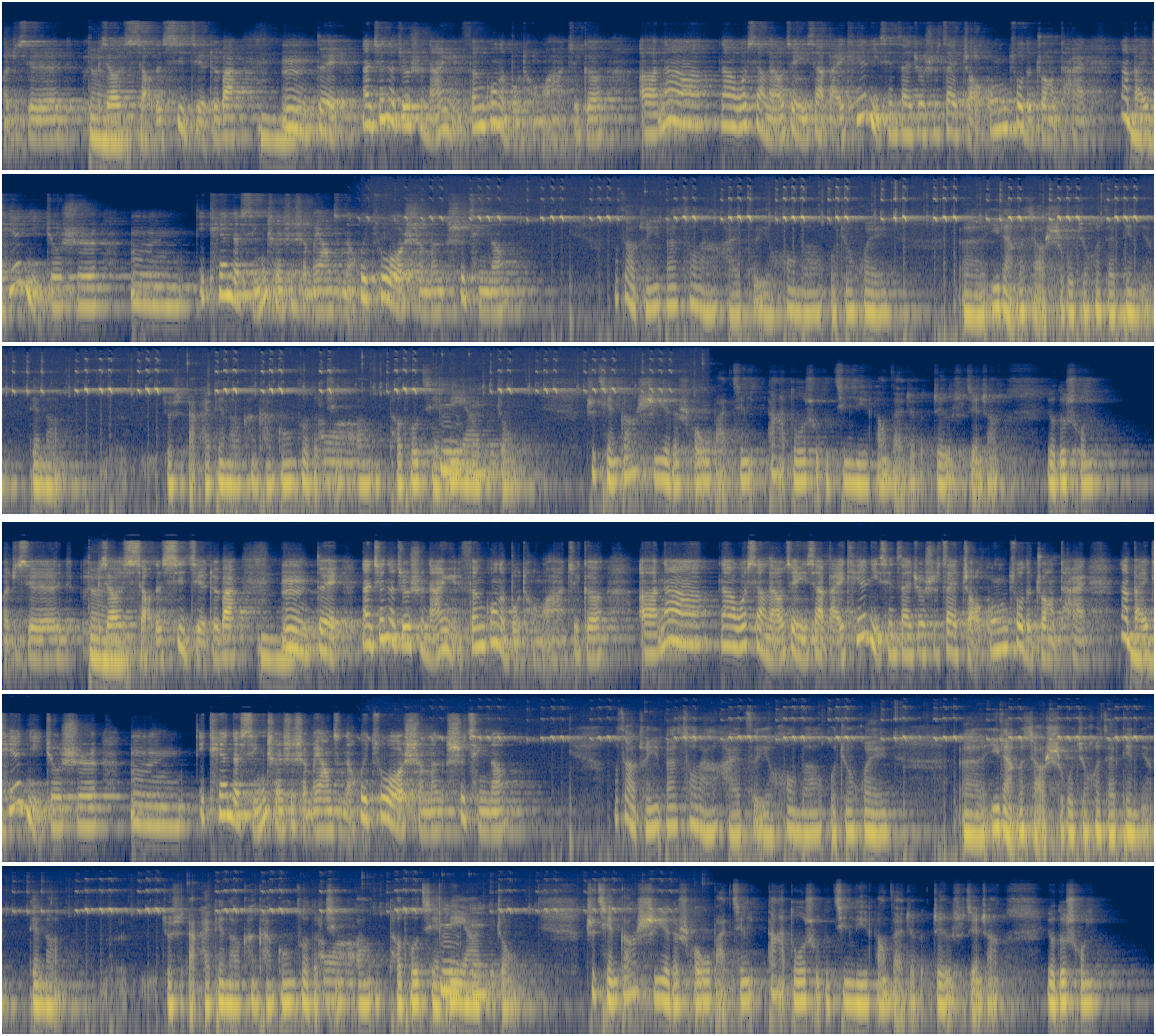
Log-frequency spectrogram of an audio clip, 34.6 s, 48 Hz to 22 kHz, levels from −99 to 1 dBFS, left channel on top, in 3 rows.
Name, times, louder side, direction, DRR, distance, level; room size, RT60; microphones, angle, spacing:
voice 1, 0.0-13.3 13.6-16.6 26.2-26.6 27.4-27.9, right 2 dB, 80° right, 11 dB, 1.7 m, -24 dB
voice 2, 0.9-1.5 2.5-2.9 11.3-11.6 17.2-23.0 23.3-23.6 24.2-33.9, right 2 dB, 45° right, 10 dB, 0.9 m, -25 dB
Cricket, 15.1-15.2 15.4-15.9 16.2-16.5 16.8-17.1 17.4-17.7 17.9-18.5 18.7-20.0 20.2-23.5 23.8-26.3 26.6-27.4 27.7-28.6 28.9-29.2 29.4-29.7, left 6 dB, 25° left, 1.6 m, -23 dB
25.0 x 13.5 x 8.7 m, 1.2 s
head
